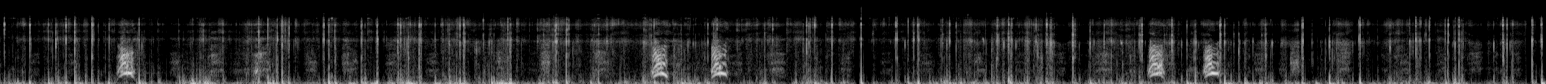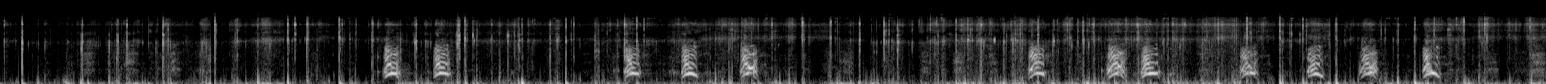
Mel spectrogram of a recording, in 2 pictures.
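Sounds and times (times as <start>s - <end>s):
camera rustling and knocking: 0.0s - 30.9s
dog barking: 1.2s - 1.4s, 6.5s - 7.4s, 11.5s - 12.2s, 19.3s - 20.0s, 21.7s - 23.1s, 25.7s - 27.1s, 27.8s - 29.9s.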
